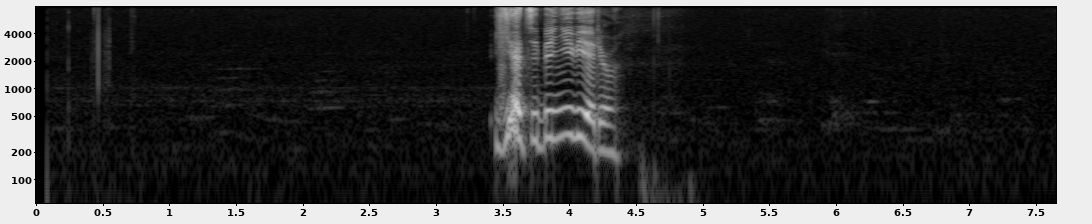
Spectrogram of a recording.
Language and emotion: Russian, angry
